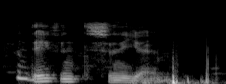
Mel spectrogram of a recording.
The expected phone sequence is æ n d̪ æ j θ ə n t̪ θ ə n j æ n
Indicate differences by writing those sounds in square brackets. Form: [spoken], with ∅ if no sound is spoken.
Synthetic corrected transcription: æ n d̪ æ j θ ə n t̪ [s] ə n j æ [m]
